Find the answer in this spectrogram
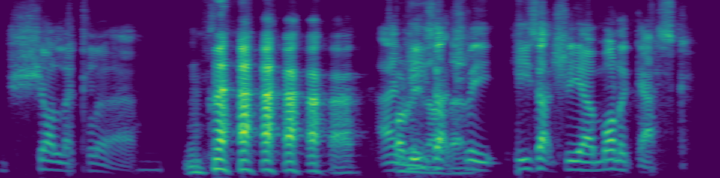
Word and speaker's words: Leclerc: And you got Charles Leclerc and George Russell on the podium with him there.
